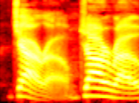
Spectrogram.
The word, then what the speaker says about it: Jarreau: It's Marcy Jarreau! Did I say your last name right? I'm always scared. I think so. Jarreau? Jarreau.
